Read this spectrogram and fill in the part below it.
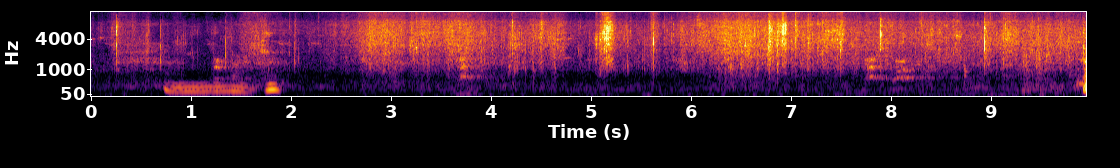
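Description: Leaves rustle and branches shake as a man pulls at a tree.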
